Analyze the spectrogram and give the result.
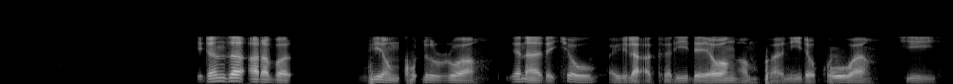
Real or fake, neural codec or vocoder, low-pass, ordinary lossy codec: fake; codec, 16 kHz, 0.8 kbps, ZipCodec; 3.6 kHz; none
